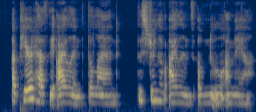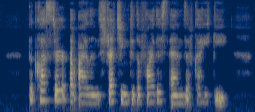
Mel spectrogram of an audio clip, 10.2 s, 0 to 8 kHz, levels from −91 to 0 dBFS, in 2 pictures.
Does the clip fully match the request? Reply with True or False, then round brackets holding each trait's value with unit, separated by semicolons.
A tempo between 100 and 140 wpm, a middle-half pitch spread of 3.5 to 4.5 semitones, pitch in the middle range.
True (135 wpm; 3.8 semitones; 180 Hz)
